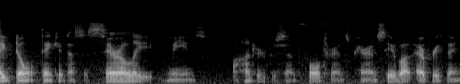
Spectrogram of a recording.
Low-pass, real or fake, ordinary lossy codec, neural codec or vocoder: 7.2 kHz; fake; MP3, 32 kbps; codec, 16 kHz, 16 kbps, FreqCodec, larger model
